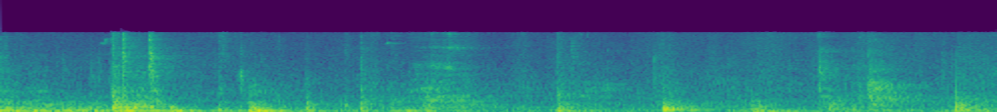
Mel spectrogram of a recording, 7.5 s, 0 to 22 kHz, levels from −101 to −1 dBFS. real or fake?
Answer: real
